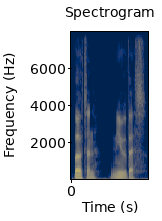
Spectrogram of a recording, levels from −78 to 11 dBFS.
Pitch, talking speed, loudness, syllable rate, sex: 90 Hz, 115 wpm, -21 LUFS, 3.4 syllables/s, male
